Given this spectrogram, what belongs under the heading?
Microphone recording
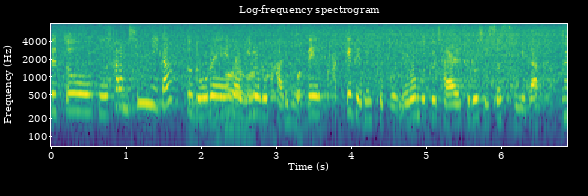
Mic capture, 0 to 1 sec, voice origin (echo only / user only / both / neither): echo only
